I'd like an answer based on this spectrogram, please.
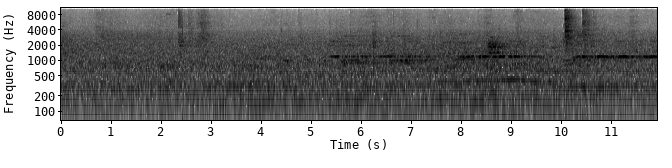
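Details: Steady rumble of vehicles or a passing train with brief faint speech and a few thin tonal whines, and no animal voice.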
